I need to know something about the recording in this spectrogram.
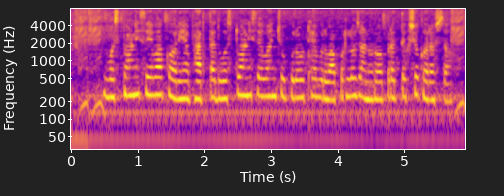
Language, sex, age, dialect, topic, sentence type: Marathi, female, 18-24, Southern Konkan, banking, statement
